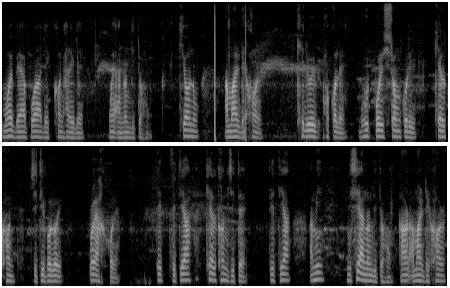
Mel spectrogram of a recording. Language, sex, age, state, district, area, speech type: Assamese, male, 18-30, Assam, Udalguri, rural, spontaneous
